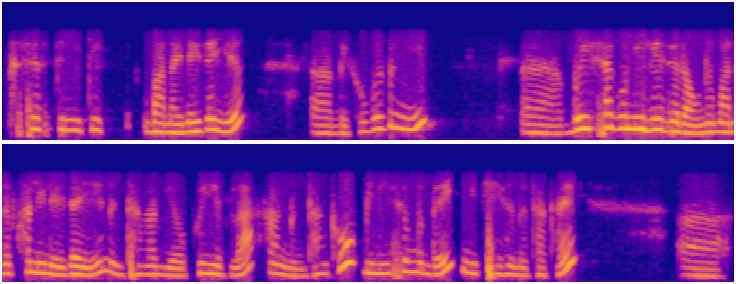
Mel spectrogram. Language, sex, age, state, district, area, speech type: Bodo, female, 45-60, Assam, Udalguri, urban, conversation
